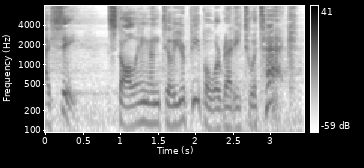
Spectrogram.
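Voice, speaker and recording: Casting: male actor as wry game pirate chief, lively swings in pitch, polite bargainer, reverberant noisy hall. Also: lightly acted. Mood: cold, resigned. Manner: polite, wry, measured hesitations. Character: smooth-talking male pirate leader, wry, bargaining, calculating. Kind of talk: video game voice acting.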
